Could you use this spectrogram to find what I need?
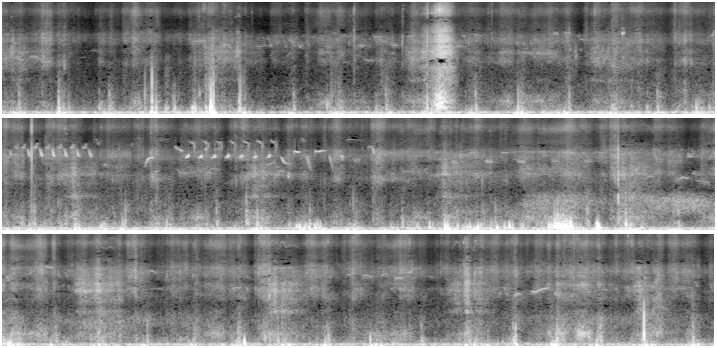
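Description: Footsteps swish and thud softly through grass.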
